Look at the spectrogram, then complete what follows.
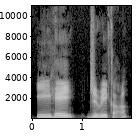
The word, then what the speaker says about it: Ihejirika: But some still call me Dr. Ihe, or some call me Dr. which is still okay. So it's actually pronounced Ihejirika, which in my local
